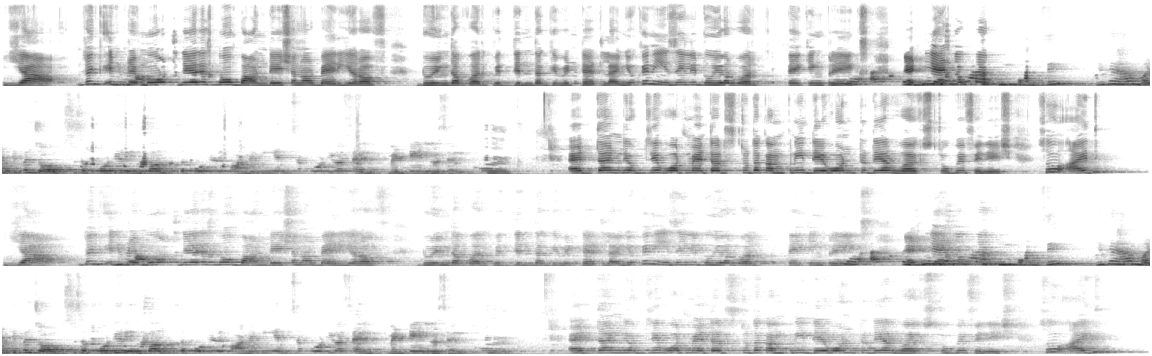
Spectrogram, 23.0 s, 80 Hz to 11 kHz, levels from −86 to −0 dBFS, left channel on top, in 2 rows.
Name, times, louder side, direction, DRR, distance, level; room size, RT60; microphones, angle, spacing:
voice 1, 0.0-7.6 7.9-8.5 9.0-9.9 16.3-16.6 17.1-22.4, left 9 dB, 65° left, 15 dB, 0.3 m, -30 dB
voice 2, 0.9-1.5 8.4-10.6 10.9-16.1, right 1 dB, 15° right, 3 dB, 0.9 m, -30 dB
12.0 x 4.9 x 3.4 m, 0.84 s
head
